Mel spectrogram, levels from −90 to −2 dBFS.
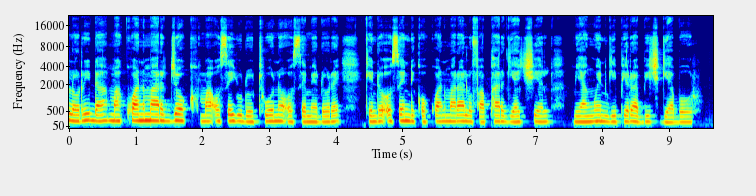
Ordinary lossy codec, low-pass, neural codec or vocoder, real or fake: none; none; none; real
